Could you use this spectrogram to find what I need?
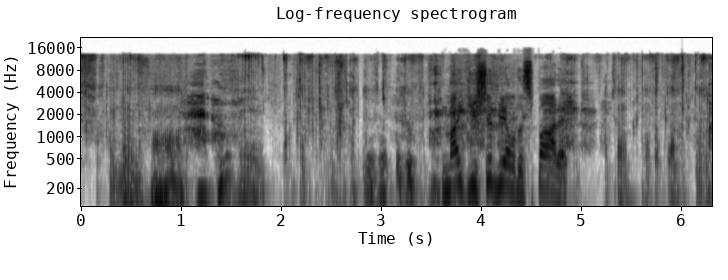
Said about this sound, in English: That's a dog. It's a pug. close yeah. mic'd pug.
